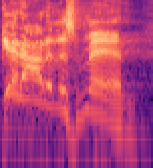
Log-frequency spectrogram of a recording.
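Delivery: put-on, forceful, intense delivery from full lungs. Speaker retelling a Bible scene, acting out a command to a spirit, intense. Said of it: "it's an intense moment".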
